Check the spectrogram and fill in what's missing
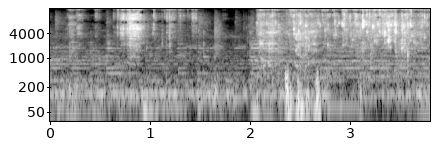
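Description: Onion, sweet pepper, scallion and thyme being washed by hand in water, with soft splashing, squishing and trickling close by, moderately quiet and continuous.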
